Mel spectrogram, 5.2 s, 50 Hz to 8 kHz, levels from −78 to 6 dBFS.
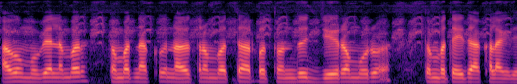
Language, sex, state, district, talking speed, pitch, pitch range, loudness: Kannada, male, Karnataka, Koppal, 115 wpm, 140 Hz, 135-145 Hz, -16 LUFS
